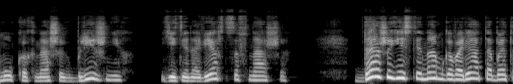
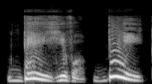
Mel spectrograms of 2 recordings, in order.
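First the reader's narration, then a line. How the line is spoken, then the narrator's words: Shouted. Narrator (Russian): крикнул Легри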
